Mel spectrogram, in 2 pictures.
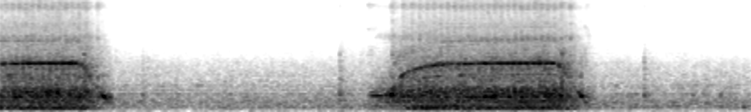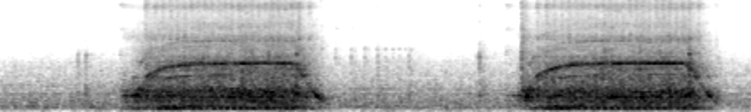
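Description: An electric sewing machine stitches a tutu in four loud, steady bursts of rapid whirring and needle hammering, each lasting a few seconds and separated by quiet pauses.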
